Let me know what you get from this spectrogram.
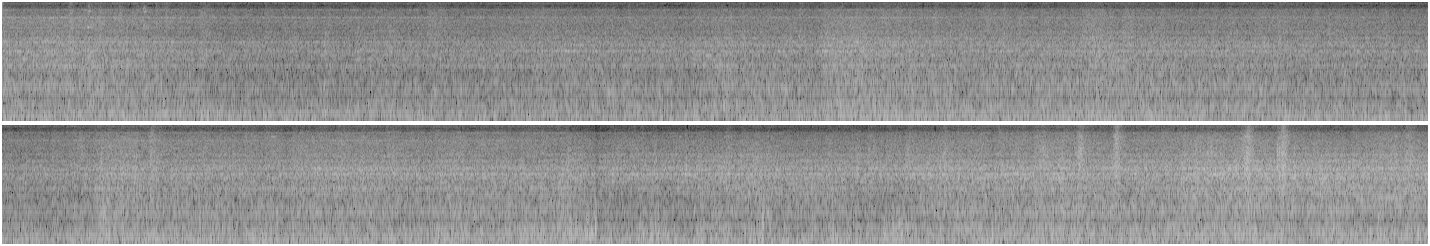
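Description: Passenger express train running through a station, heard at an open coach door: a steady rumble of steel wheels on the rails, growing slightly louder in the second half, with a few faint clicks near the end.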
